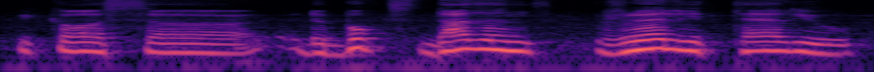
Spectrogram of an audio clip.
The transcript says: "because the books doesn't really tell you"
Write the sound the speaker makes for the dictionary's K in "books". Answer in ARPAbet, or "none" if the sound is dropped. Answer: K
